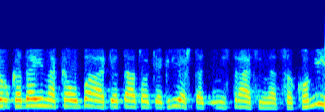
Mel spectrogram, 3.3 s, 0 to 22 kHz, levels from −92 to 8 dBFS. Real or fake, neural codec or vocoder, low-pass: real; none; 3.6 kHz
